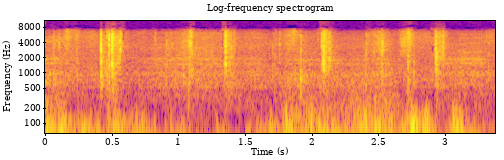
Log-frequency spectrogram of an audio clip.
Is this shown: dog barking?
no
